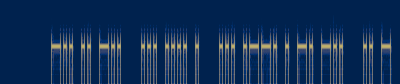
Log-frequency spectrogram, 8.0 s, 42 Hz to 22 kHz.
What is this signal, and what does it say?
Morse code, heard as a keyed tone, about 20 wpm, 700 Hz. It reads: DID SHE SPEND IT
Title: Sentences from Top 800 Words 20wpm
